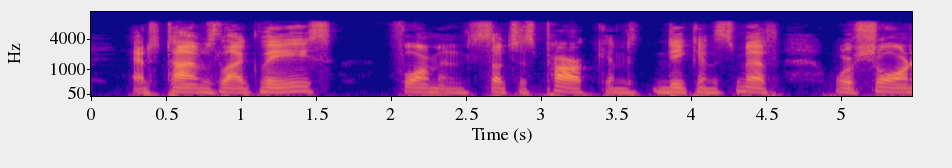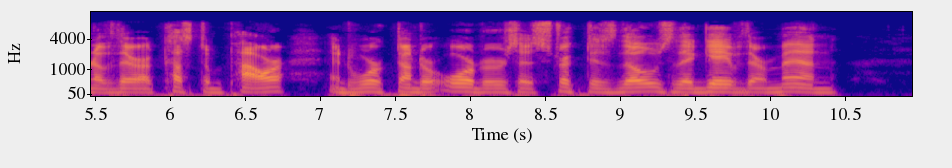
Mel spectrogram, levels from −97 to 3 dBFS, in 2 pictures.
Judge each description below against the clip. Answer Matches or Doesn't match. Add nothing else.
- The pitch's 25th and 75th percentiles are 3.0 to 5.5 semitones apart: Doesn't match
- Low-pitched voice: Matches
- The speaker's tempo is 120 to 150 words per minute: Doesn't match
